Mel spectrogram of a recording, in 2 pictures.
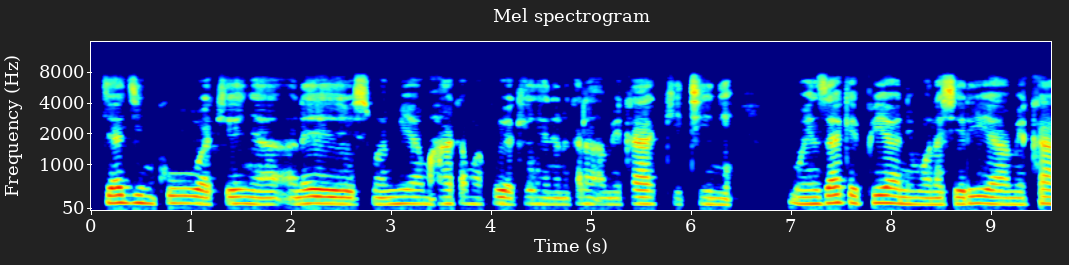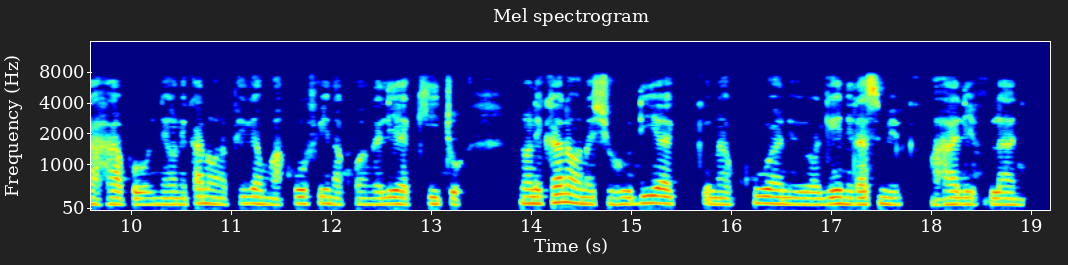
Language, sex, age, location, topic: Swahili, male, 18-24, Wajir, government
